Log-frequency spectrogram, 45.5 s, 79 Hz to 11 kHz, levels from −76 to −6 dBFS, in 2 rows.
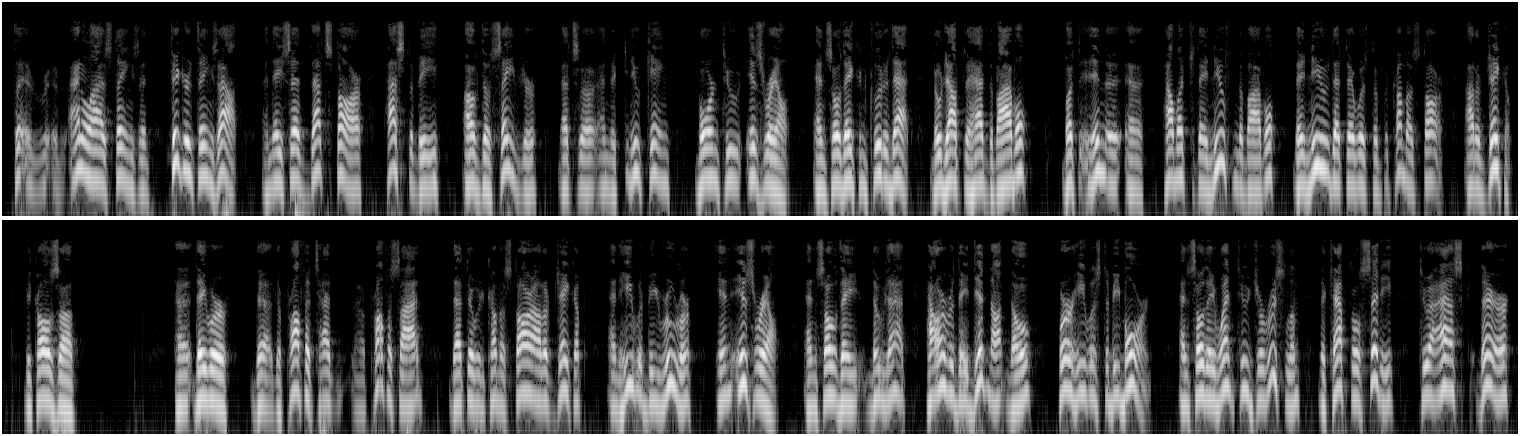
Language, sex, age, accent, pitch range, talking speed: English, male, 60-79, American, 150-195 Hz, 155 wpm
